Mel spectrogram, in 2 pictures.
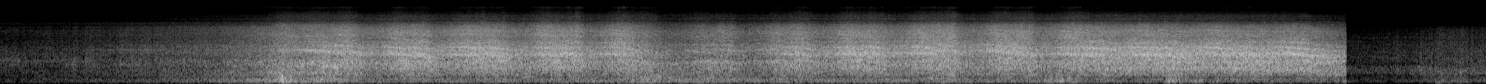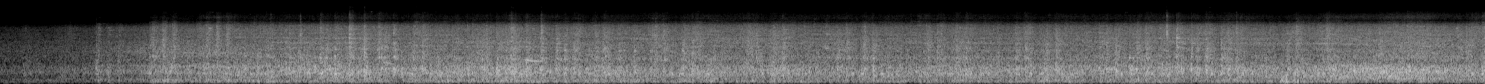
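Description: A train passes close by with a rhythmic clatter of its wheels over the rail joints, then cuts off suddenly about halfway through. A long freight train of tank wagons hauled by an electric locomotive then rolls past, its wheels making a steady clattering rumble.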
